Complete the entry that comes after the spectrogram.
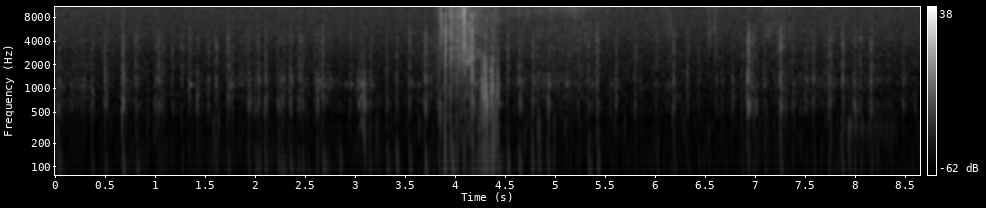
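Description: Fingertips and nails tap and scratch the white plastic membrane of a hollow darbuka drum, making a quiet, irregular patter of soft, short clicks. Around the middle, a denser burst of brighter scratching swells up before the light tapping resumes.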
